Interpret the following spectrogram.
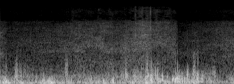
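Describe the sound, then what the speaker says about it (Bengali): Strong stormy wind gusts over open water, recorded from a small dinghy, roaring and buffeting the microphone continuously and loudly with a dull surge of waves beneath. "ডিঙ্গি নৌকা, ছোট্ট নৌকা, প্রচন্ড ঝোড়ো বাতাস"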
